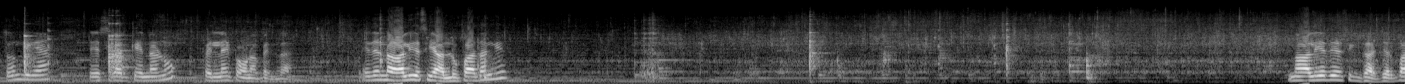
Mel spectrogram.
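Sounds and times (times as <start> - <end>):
oil sizzling in a pot: 0.0 - 14.0.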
